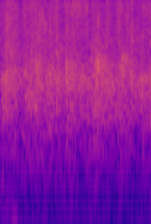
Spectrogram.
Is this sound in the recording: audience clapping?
yes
